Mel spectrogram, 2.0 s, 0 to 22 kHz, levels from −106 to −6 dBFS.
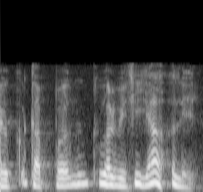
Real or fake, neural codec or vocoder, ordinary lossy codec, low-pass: real; none; MP3, 48 kbps; 5.4 kHz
